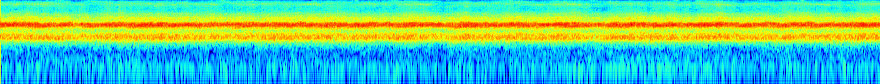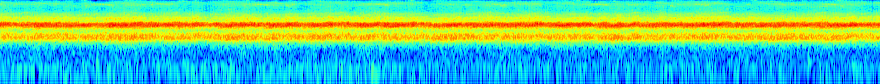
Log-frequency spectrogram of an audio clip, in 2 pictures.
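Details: Pond frogs in a horse pasture calling en masse, Zoom recording; an unbroken, buzzy-trilled chorus of countless overlapping frogs, steady in pitch and loudness from start to finish.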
